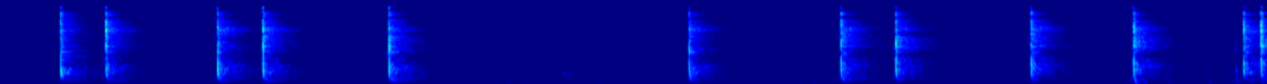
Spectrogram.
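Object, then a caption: Silicone pop-it fidget toy. A child presses the hollow bubbles of a rectangular rainbow silicone pop-it fidget toy with a mint-green base using her fingertips. About twelve sharp, dry pops come in uneven pairs and singles, each with a bright snap and a fast decay, with fainter soft clicks between them.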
